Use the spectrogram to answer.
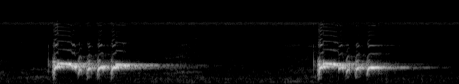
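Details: Zebra dove song from a perkutut master recording for training birds: two matching phrases about two and a half seconds apart, each a cluster of fast throaty rolling coos ending in a smooth, level, dying coo; thin constant high-pitched tone in background.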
